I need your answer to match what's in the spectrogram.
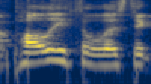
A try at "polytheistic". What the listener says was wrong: There's no L in polytheistic. You're saying like all for some reason.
